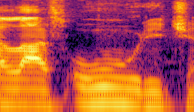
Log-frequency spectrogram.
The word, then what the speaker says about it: Lars Ulrich: Essa que é a pronúncia, né? É Lars Ulrich, nada desse tipo de coisa.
